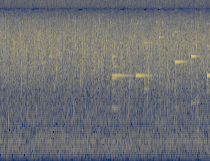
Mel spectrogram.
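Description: Flour-dredged pork chops shallow-frying in hot canola oil, a steady sizzle. A few short high chirps sound over it in the second half.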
